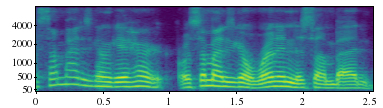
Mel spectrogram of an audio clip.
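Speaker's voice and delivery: fast, worried rush; worried teammates. Retold or imitated. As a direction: blurt the fear quickly. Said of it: "everybody was kinda like".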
